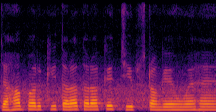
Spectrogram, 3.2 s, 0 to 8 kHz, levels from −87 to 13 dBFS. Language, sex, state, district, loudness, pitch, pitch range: Hindi, female, Bihar, Purnia, -17 LUFS, 210 Hz, 200-225 Hz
